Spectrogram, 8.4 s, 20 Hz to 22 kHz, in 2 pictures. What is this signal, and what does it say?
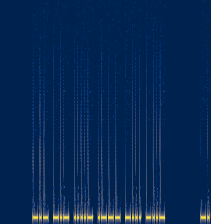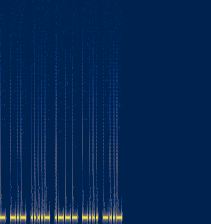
Morse code, heard as a keyed tone, about 36 wpm, 700 Hz. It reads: KK4JBX KK4JBX
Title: USA Call Signs - 6 Characters - Repeated 2x - 35wpm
